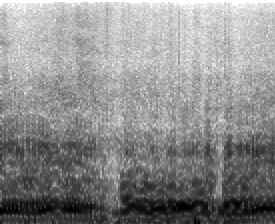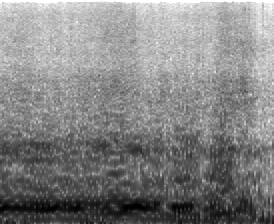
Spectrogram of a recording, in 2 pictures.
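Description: Honda dirt bike engine revving hard under load up a steep hill climb, its pitch rising and falling about twice a second with the throttle, dropping near the end.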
